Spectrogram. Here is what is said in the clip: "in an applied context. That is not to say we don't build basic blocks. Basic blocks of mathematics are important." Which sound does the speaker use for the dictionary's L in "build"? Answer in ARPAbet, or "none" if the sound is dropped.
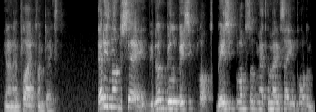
L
